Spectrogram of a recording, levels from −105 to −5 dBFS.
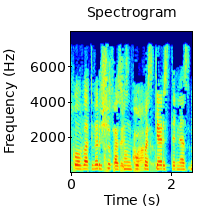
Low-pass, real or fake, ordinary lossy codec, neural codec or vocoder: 7.2 kHz; fake; MP3, 32 kbps; codec, 44.1 kHz, 2.6 kbps, SNAC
